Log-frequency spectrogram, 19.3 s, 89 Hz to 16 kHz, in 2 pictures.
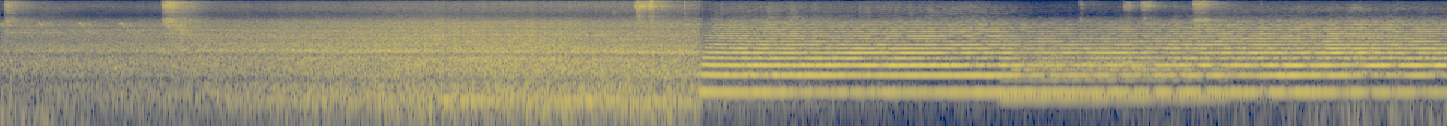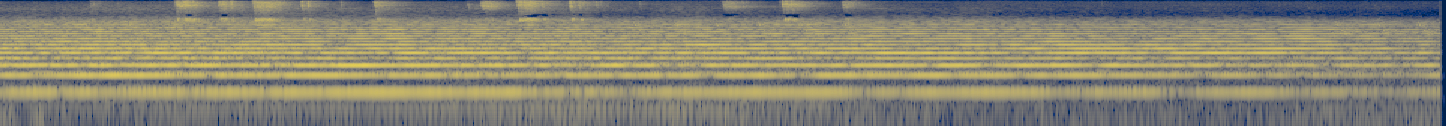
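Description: Indian Railways WAP-4 electric locomotive running light, its rumble and rush growing louder as it nears and passes. About five seconds in, the train noise cuts off sharply and a loud, steady locomotive horn blast takes over, held for about fourteen seconds.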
